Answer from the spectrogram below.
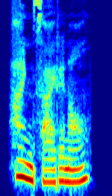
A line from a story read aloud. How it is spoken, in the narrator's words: muttered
